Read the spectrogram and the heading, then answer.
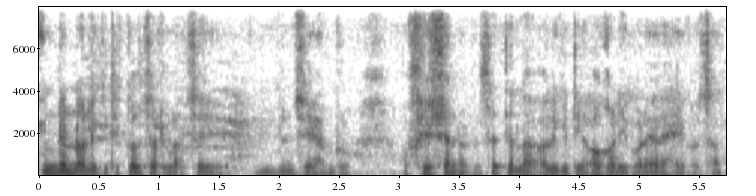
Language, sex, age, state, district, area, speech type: Nepali, male, 45-60, West Bengal, Alipurduar, rural, spontaneous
